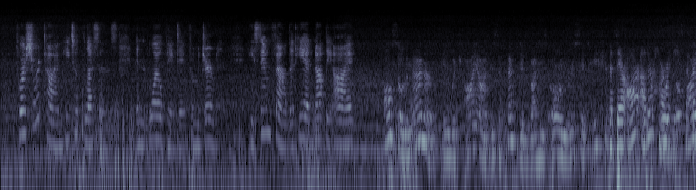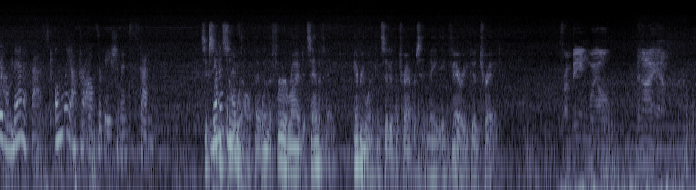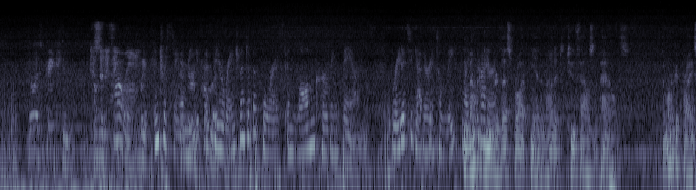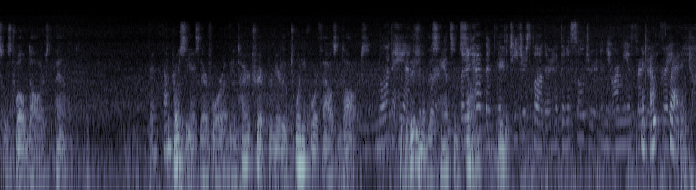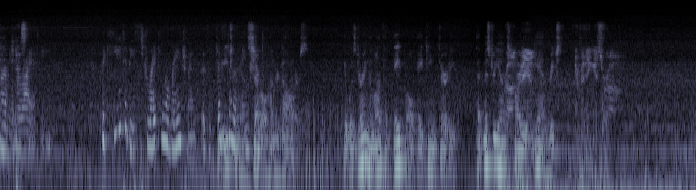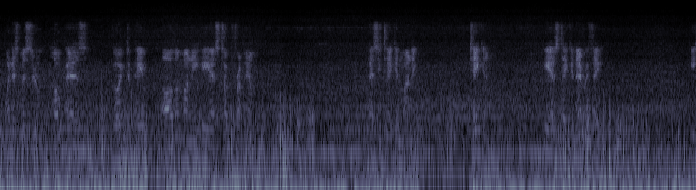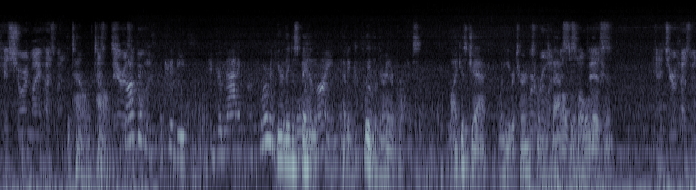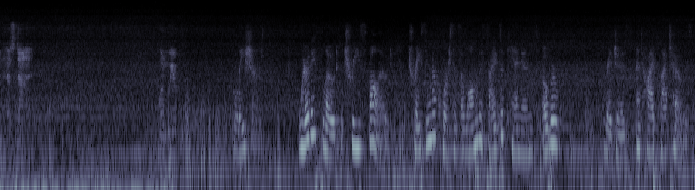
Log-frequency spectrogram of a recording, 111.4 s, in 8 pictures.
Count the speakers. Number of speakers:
5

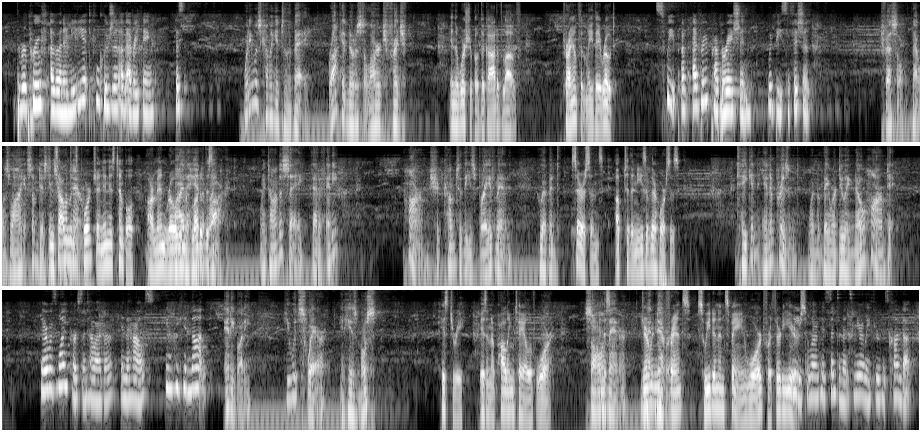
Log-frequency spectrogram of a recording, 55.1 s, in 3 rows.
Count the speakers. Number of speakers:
3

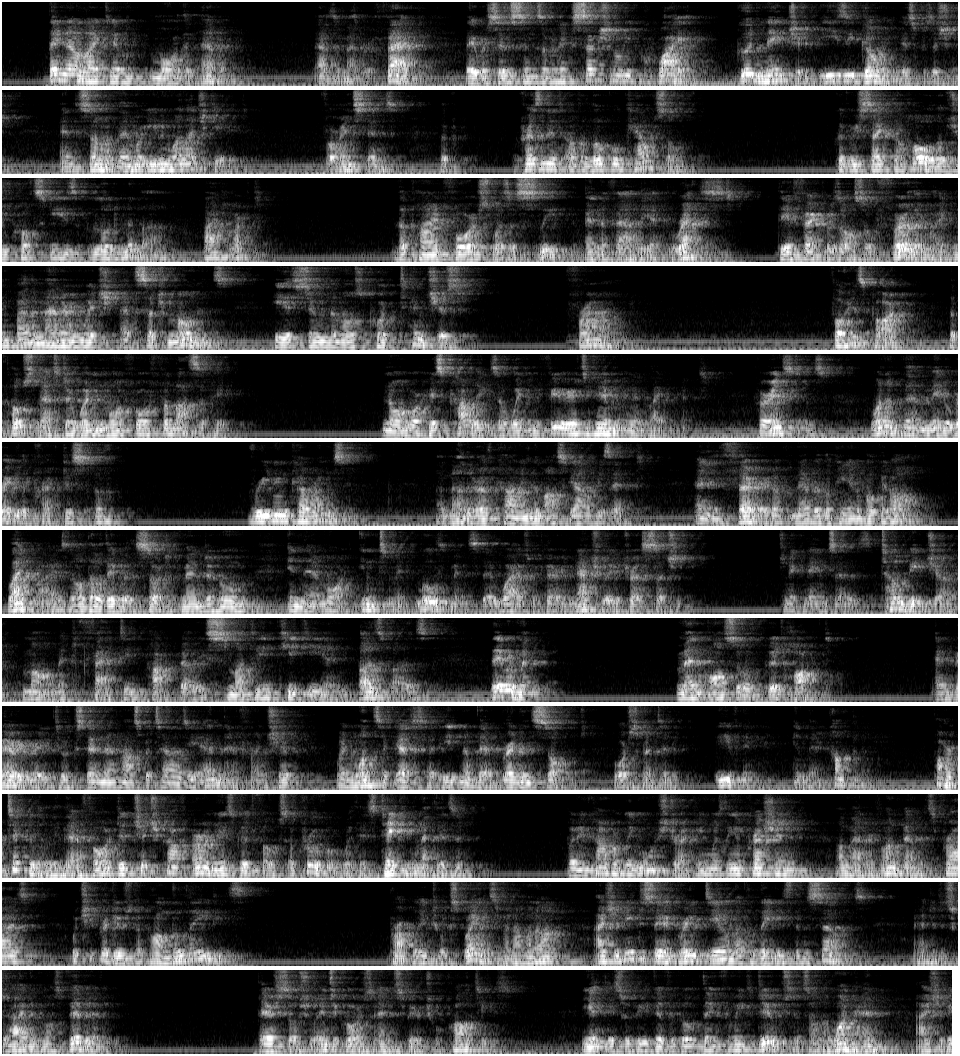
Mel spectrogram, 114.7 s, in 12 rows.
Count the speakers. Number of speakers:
1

